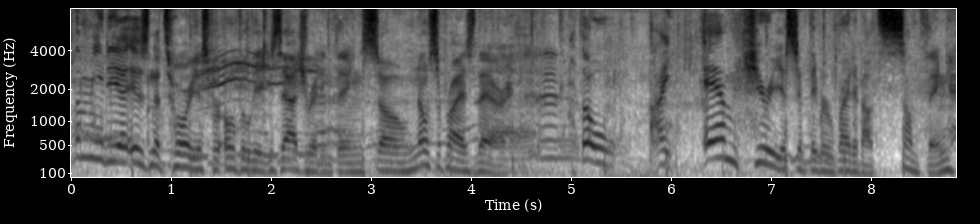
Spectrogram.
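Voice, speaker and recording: An excitable, squeamish young deputy, acted by a man in a comic zombie audio drama. His wisecracking delivery leaps around in pitch over loud music. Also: moderate pace, natural voice. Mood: amazed, squeamish.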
